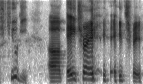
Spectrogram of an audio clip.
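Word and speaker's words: Hughie: the CIA team um Hugh hugi Campbell that's what it is hugi um a train a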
